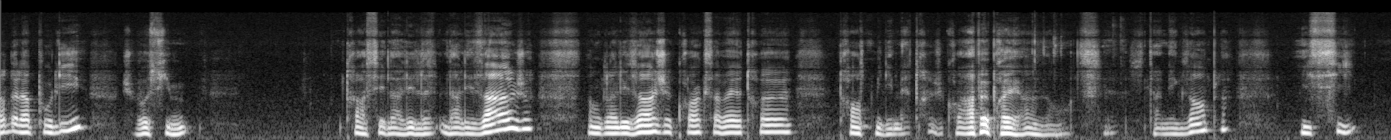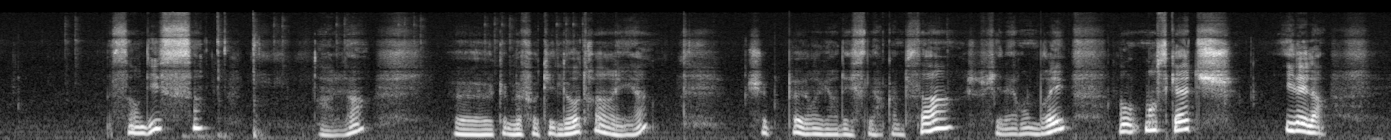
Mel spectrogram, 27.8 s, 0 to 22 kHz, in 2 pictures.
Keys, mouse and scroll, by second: 1.5 click, 3.0 click, 3.7 right click, 4.9 click, 7.0 click, 7.6 click, 10.1 KP_3, 10.3 KP_0, 10.5 Return, 12.5 click, 14.0 click, 15.7 KP_1, 16.0 KP_0, 16.4 KP_Enter, 17.5 typing, 20.3 click, 21.2 scroll down 1, 21.6-22.9 drag, 23.3 &, 23.8 scroll up 1, 24.9 click, 26.2 scroll down 1.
